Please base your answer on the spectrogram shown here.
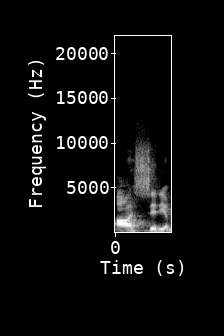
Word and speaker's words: ആശ്ചര്യം: ആശ്ചര്യമല്ല, ആശ്ചര്യം. നമ്മുടെ ഉച്ചാരണം ശരിയാക്കുക.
